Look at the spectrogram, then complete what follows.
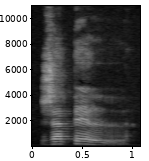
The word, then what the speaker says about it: j'appelle: Cette particularité s'explique par le fait que pour les premières personnes, on ne prononce pas le E final, j'appelle.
